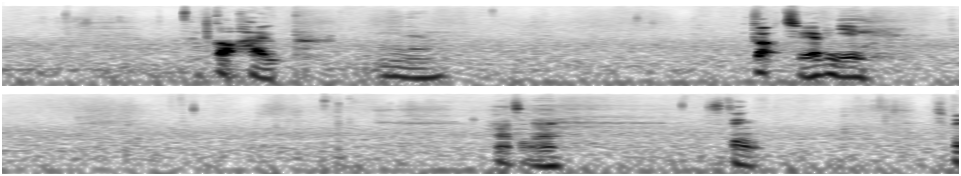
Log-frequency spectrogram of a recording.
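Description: A young man speaks casually in short bursts, close by.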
